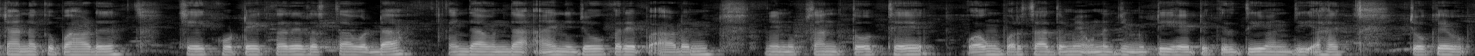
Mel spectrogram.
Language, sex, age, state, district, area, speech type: Sindhi, male, 18-30, Gujarat, Junagadh, urban, spontaneous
